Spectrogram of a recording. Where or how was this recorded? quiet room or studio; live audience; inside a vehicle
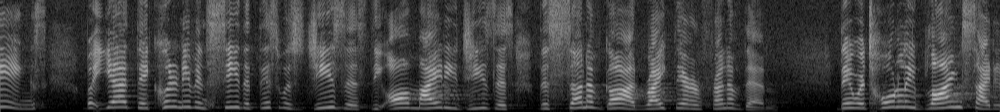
live audience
